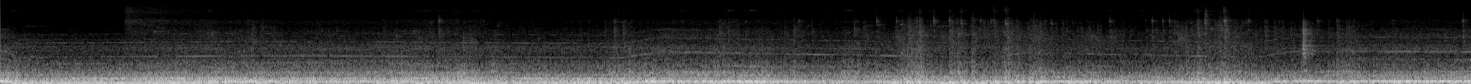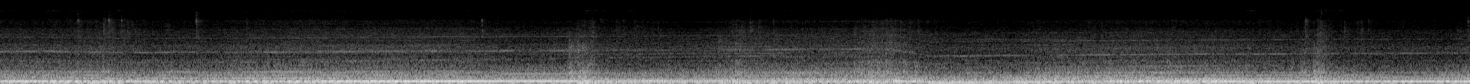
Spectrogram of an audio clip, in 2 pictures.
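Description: Mercedes-Benz Conecto city bus running under way, its rear-mounted OM 457 hLA straight-six diesel heard from inside the cabin. The engine note rises and falls several times as the bus pulls and eases off, with a higher whine following it, and a few rattles come around ten seconds in.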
